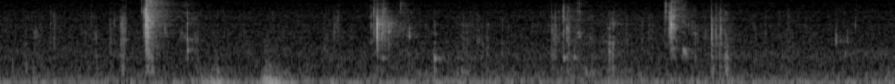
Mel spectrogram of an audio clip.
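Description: Faint chewing of a piece of fruit-flavoured candy, with a handful of short wet mouth clicks scattered through it.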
